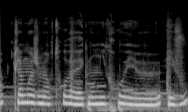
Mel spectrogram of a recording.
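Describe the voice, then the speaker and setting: A woman talks at a medium pitch with monotone, flat intonation. Noticeable background noise runs underneath. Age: 20s. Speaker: vlogger. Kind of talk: personal video diary. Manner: halting, many fillers.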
